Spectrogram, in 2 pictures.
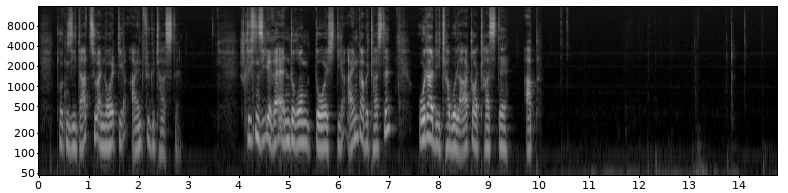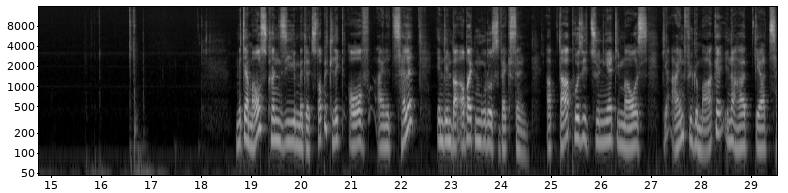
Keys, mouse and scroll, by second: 10.5 click, 12.2 F2, 13.6 Left, 15.7 Delete, 16.6 Return.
